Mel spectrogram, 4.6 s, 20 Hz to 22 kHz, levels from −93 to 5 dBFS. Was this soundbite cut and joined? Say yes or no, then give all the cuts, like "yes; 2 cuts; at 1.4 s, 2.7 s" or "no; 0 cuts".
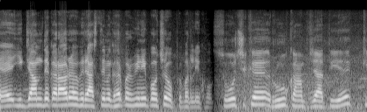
yes; 1 cut; at 2.7 s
